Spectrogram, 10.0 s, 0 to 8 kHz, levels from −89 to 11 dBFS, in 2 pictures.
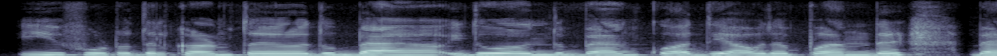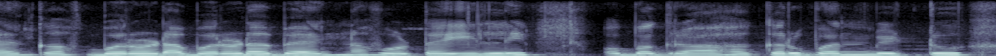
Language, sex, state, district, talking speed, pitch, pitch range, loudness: Kannada, female, Karnataka, Shimoga, 140 wpm, 215 Hz, 205-225 Hz, -14 LUFS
